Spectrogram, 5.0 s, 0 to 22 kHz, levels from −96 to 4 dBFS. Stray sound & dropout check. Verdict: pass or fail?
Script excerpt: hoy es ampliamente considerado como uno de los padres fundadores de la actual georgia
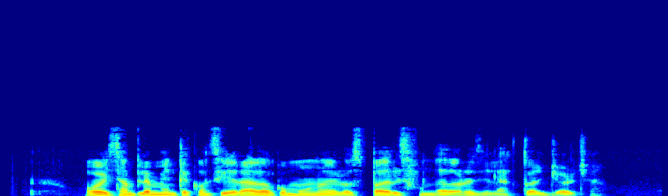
pass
